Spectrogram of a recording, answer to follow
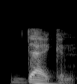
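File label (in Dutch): "duiken" Dutch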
